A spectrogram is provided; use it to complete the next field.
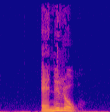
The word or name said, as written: andelår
